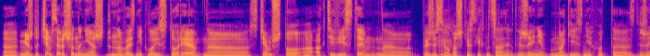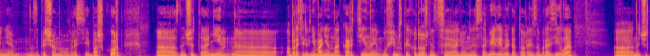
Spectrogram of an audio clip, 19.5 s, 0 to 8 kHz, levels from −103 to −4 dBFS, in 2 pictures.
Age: 30-49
